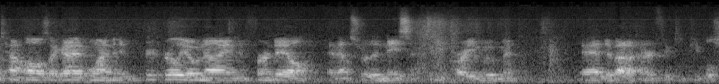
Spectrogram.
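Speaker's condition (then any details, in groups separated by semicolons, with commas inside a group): No condition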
